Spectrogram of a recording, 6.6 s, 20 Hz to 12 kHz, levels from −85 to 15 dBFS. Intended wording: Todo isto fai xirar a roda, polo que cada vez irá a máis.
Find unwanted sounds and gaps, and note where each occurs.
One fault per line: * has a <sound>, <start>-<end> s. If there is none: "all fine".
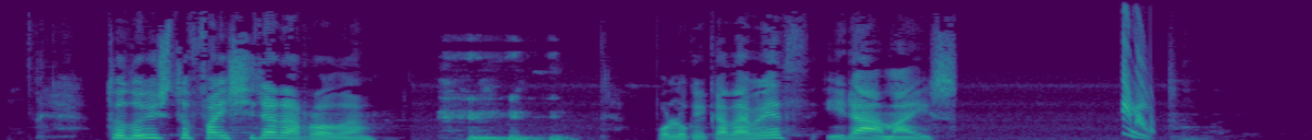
* has a laugh, 2.2-2.9 s
* has a chirp, 5.6-5.8 s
